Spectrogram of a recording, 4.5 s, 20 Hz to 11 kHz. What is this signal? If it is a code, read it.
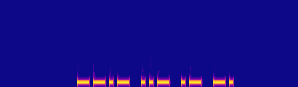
Morse code, heard as a keyed tone, about 20 wpm, 700 Hz. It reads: QUAN
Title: Build A Word - 4 Letters At A Time - 8-Letter Words - 20wpm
